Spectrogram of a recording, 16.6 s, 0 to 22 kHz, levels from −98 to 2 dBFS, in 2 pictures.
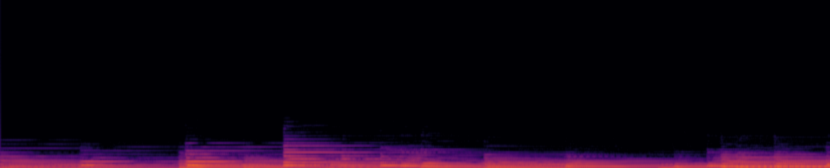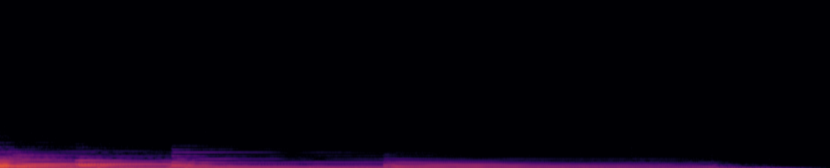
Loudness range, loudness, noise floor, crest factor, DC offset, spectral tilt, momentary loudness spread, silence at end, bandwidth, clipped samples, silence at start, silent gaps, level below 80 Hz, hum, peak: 18 LU; -43 LUFS; -82 dBFS; 18 dB; 0.2%; -10 dB/octave; 22 LU; 0 s; 4.5 kHz; under 0.1%; 0 s; none; -62 dBFS; none; -26 dBFS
